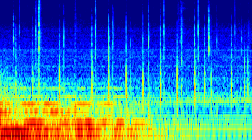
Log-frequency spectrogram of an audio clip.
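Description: Quick footsteps tap on a wooden floor.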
